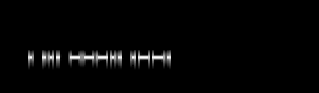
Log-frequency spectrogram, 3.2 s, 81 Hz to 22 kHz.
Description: Morse code, heard as a keyed tone, about 36 wpm, 700 Hz. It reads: ES8P
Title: DXCC-100 Call Signs - 4 Characters - Repeated 3x - 35wpm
